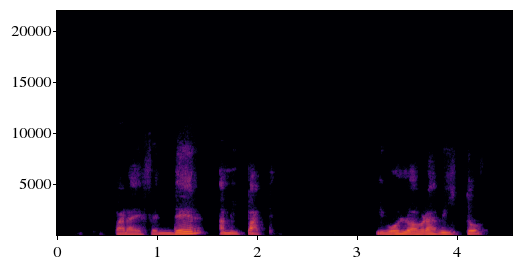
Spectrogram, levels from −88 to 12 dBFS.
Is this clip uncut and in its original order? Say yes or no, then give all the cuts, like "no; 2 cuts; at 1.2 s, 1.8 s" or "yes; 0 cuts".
yes; 0 cuts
